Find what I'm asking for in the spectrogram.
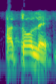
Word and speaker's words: atole: Atole.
